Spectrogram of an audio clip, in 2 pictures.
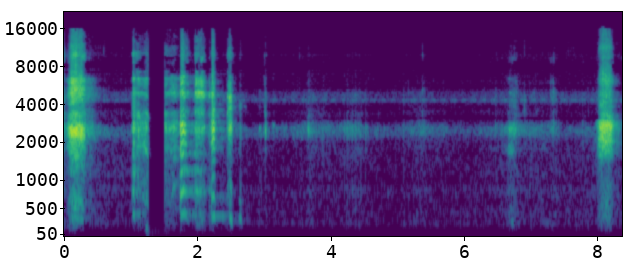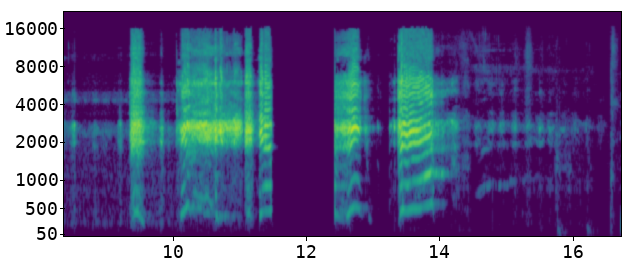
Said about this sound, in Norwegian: Nei, gråter jeg fortsatt. Og hukken er det fremdeles. Hva skjer? Det gråtes mer enn sist.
